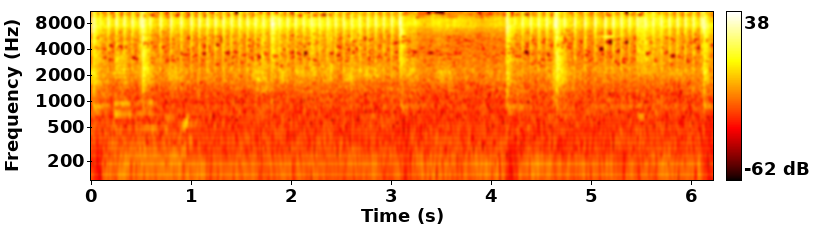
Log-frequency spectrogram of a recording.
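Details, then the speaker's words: Magnet-type gas water heater tested without gas: rapid sharp ticking of spark igniter with solenoid clicks over low hum; ignition circuit working normally after long disuse. "Nah itu model magnet ya fungsi ini tik tik tik tek jadi cepat ya tikteek langsung"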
